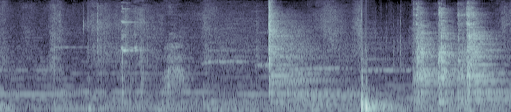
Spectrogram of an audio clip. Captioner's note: metal clinking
